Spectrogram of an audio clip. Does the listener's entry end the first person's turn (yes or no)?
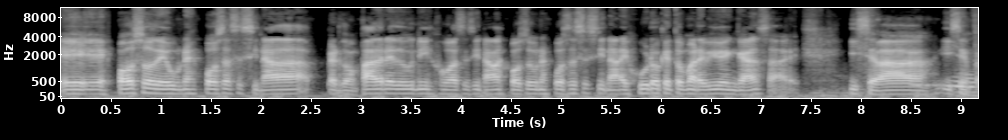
no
